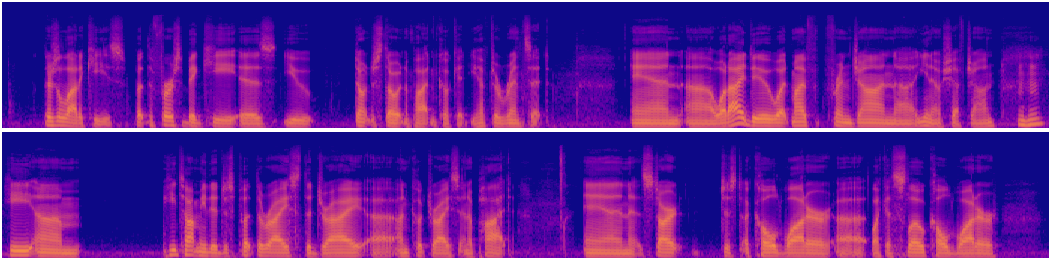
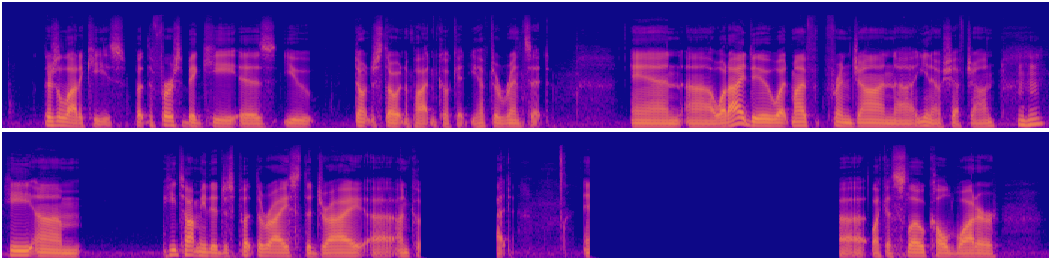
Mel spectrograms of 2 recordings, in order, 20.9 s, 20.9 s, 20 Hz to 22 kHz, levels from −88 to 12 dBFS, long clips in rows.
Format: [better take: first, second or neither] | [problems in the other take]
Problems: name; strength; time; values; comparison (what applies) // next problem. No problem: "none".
first | audio cutting out; at 15 s for 1 s and at 16 s for 2.5 s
